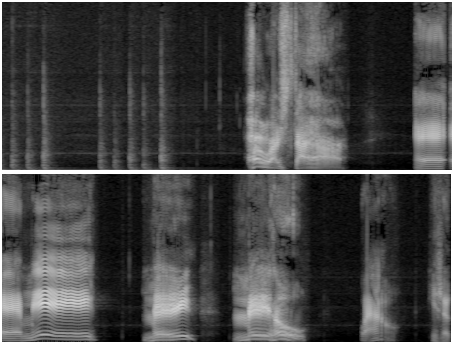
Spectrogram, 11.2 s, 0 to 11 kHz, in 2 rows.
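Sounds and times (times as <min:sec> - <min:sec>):
knocking on the door of an inn: 0:00.0 - 0:02.2
low steady hum: 0:00.0 - 0:11.2
speech: 0:03.1 - 0:04.4, 0:05.2 - 0:09.5, 0:10.2 - 0:11.2.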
